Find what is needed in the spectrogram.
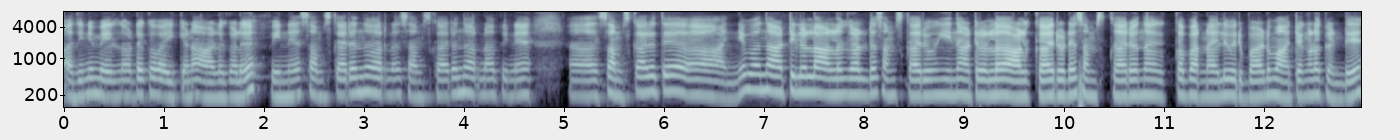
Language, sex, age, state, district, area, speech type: Malayalam, female, 45-60, Kerala, Kozhikode, urban, spontaneous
